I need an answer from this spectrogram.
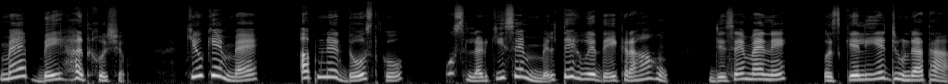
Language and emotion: Urdu, happy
